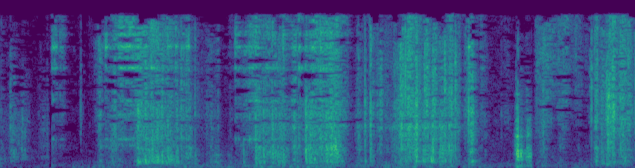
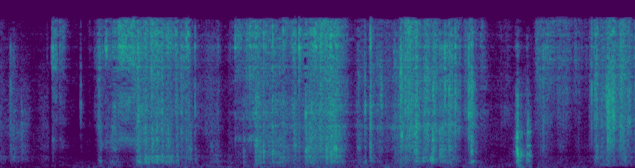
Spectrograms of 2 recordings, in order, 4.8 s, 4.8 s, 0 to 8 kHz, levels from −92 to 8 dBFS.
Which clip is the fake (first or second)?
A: second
